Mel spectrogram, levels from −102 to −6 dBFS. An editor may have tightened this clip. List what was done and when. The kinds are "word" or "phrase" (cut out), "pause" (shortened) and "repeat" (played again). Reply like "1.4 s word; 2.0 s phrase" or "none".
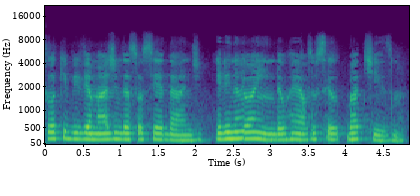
2.2 s pause; 2.6 s word; 3.5 s word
